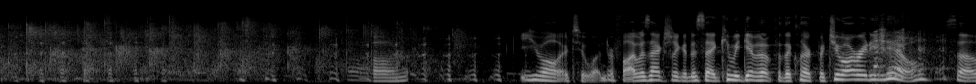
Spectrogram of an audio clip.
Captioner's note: applause; laughter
